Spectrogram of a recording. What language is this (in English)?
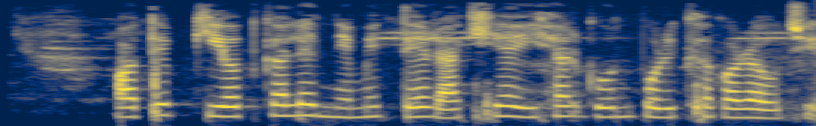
Bangla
